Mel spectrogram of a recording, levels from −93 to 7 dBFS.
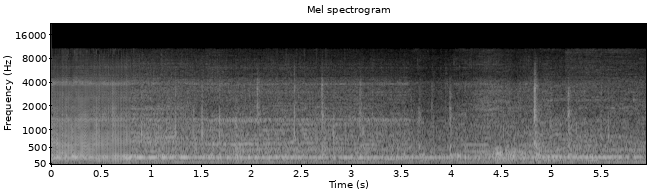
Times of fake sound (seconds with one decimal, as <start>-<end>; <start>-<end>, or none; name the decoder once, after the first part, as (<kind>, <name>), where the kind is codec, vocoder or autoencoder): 0.0-0.8 (vocoder, Vocos)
